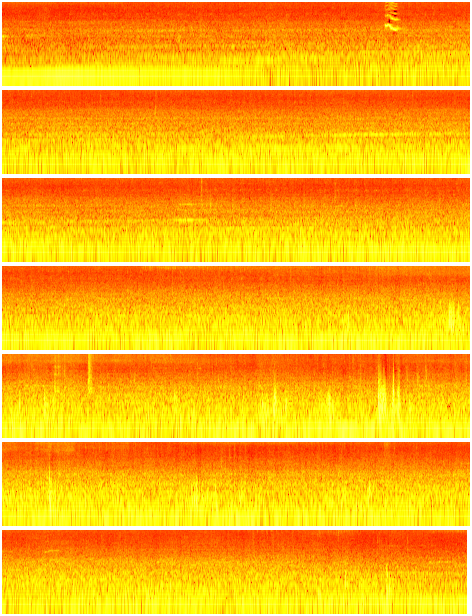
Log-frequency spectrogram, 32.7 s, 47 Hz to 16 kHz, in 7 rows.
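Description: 1956 Cadillac's V8 engine and road noise heard from inside the cabin as the car is driven, the engine pitch rising as it picks up speed in the first ten seconds or so. It runs on its freshly rebuilt fuel pump. A few sharp knocks come in the second half.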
